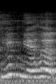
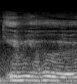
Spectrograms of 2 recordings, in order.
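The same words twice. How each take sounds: First: It is said in an ordinary voice. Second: It is said in an exaggerated deep voice.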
